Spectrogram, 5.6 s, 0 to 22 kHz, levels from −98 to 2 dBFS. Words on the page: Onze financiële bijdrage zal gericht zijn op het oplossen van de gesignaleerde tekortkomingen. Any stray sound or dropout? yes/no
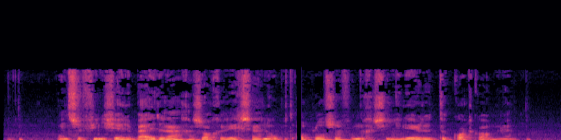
yes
